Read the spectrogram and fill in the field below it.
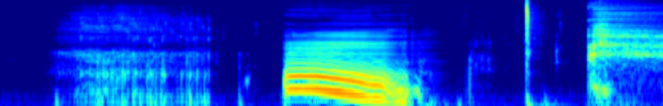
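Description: A slurping sip of coffee, followed by a drawn-out, satisfied voiced 'ahh' and a sharp click, then a breathy exhale.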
